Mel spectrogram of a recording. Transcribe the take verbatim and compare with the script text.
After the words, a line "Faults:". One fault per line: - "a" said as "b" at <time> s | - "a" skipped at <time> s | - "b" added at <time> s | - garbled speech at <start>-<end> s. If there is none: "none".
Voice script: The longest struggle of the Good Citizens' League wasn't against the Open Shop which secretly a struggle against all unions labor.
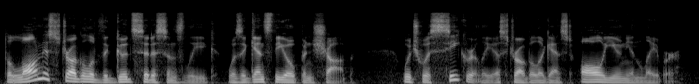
The longest struggle of the Good Citizens' League was against the Open Shop which was secretly a struggle against all union labor.
Faults:
- "wasn't" said as "was" at 2.3 s
- "was" added at 4.2 s
- "unions" said as "union" at 6.1 s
